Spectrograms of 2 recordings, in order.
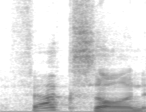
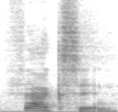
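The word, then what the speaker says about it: Faxon: as a side note i have been yelled at for my pronunciation of facts on enough that this is me hereby acknowledging that i'm wrong it's actually pronounced faxin please forgive me and my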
